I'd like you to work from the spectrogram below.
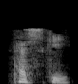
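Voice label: "pesky", English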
